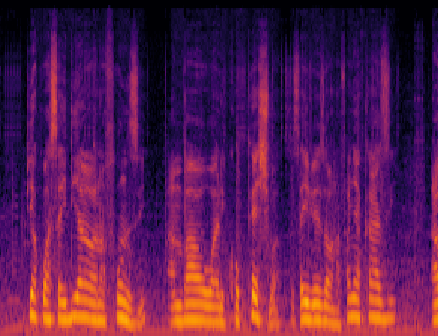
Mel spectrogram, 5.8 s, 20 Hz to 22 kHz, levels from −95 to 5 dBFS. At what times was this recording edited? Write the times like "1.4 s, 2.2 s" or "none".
none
